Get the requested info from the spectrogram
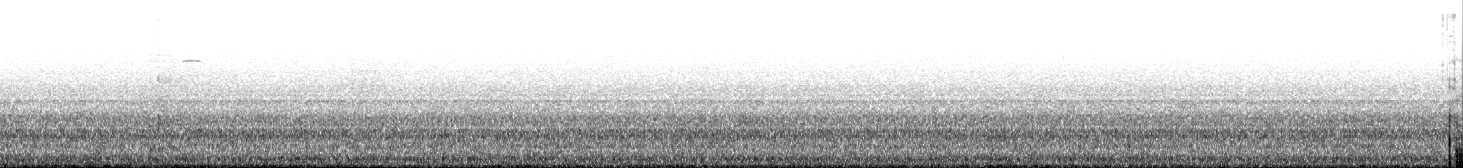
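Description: Steady low rumble of background noise, even throughout, with no distinct events.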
